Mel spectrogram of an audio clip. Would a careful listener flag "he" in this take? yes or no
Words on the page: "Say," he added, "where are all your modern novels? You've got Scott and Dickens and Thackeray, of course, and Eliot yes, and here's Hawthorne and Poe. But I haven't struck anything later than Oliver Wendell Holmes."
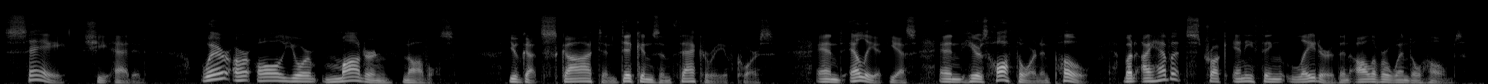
yes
